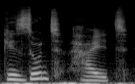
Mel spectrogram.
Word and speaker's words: Gesundheit: donné des exemples, mais on le trouve parfois aussi à l'intérieur d'un mot. Et donc là, c'est quand il est au début d'une syllabe. Par exemple, dans sich unterhalten, unterhalten, sich unterhalten, die Gesundheit, die Gesundheit. C'est pas die Gesundheit, die Gesundheit. Là, il y a le ha.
